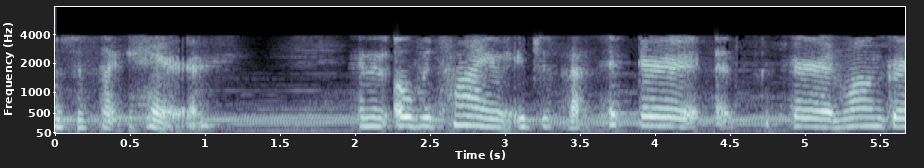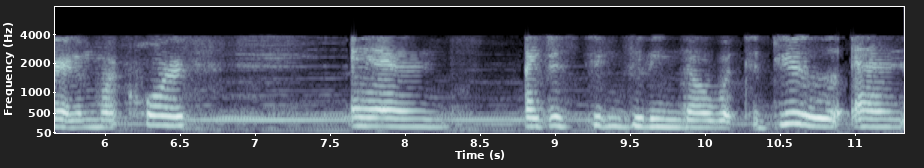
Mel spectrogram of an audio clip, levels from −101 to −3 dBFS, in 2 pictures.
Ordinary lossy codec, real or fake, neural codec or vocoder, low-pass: AAC, 16 kbps; fake; codec, 44.1 kHz, 2.6 kbps, SNAC; 7.2 kHz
